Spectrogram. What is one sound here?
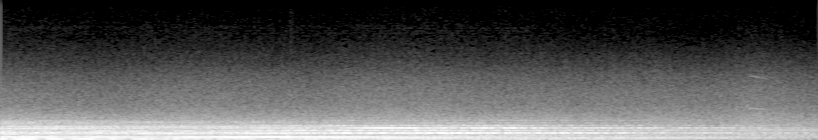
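A ship's engine hums steadily, then slowly fades.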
